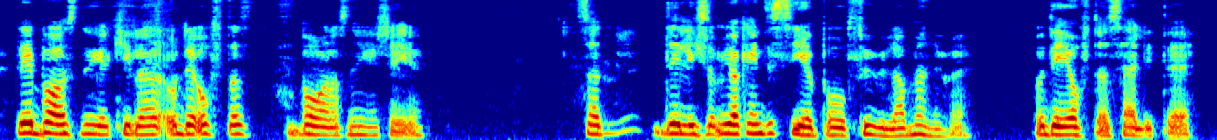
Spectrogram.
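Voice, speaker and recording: Speaking at a fairly quick pace broken by long, frequent pauses, a woman has a fairly low pitch, a dark, mellow tone and ordinary pitch variation, with a dry, close sound and no echo. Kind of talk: casual chat.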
